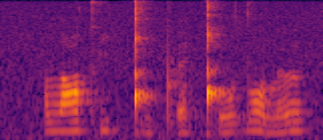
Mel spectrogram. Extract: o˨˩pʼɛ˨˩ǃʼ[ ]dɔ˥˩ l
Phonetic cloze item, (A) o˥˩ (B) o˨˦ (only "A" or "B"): B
